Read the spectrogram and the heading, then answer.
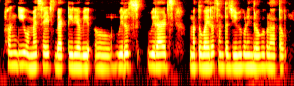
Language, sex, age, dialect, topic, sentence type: Kannada, female, 18-24, Northeastern, agriculture, statement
